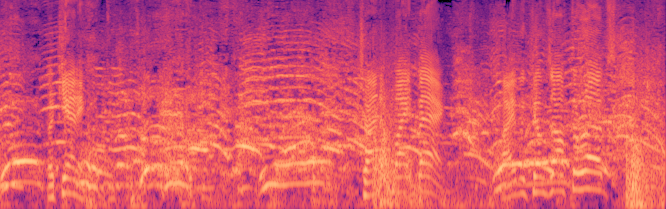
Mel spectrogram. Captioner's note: crowd chatter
